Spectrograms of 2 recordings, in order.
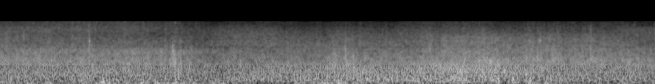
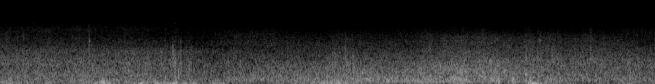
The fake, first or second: first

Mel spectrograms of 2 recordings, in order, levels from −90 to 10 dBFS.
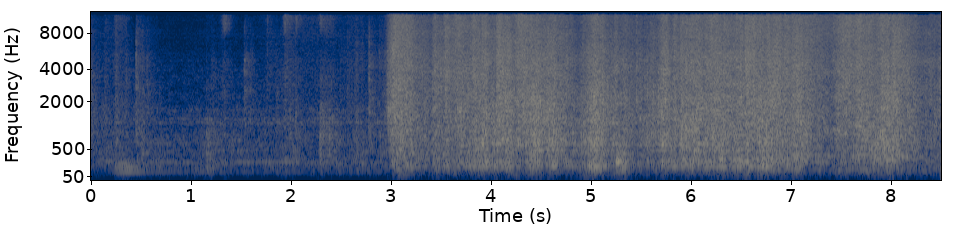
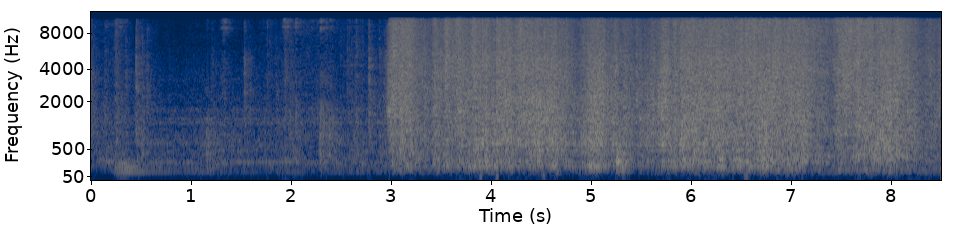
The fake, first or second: first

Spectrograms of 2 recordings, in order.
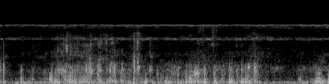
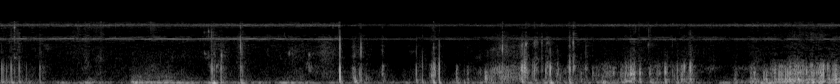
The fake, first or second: first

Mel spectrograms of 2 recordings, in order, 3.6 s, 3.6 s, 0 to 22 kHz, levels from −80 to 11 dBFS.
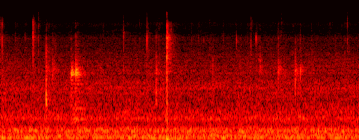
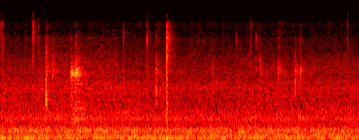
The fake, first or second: first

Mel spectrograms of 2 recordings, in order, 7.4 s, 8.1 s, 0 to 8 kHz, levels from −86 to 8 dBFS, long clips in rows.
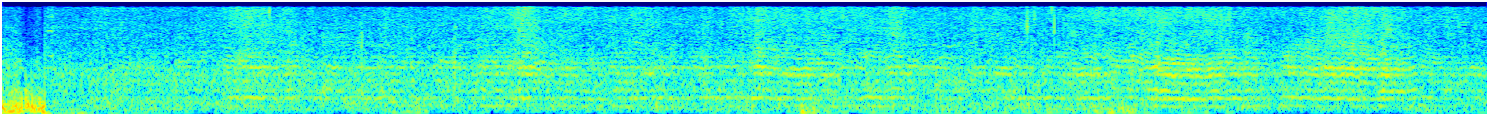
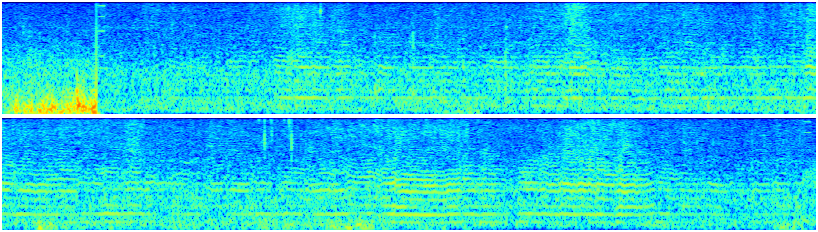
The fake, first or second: first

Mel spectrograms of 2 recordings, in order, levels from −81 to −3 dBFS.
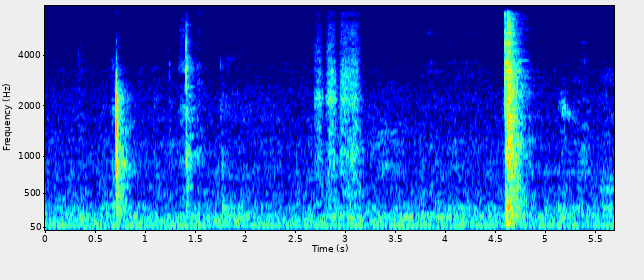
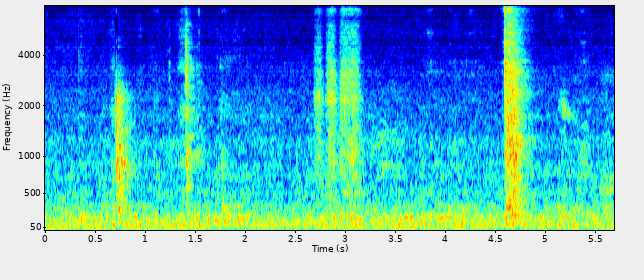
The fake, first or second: second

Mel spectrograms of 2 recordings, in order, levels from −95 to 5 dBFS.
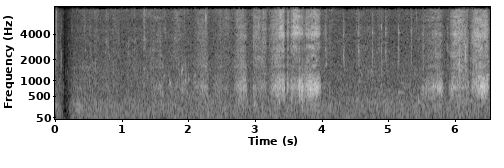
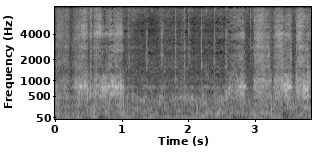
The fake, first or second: second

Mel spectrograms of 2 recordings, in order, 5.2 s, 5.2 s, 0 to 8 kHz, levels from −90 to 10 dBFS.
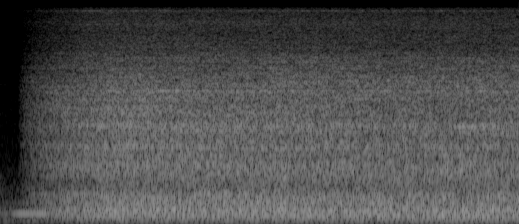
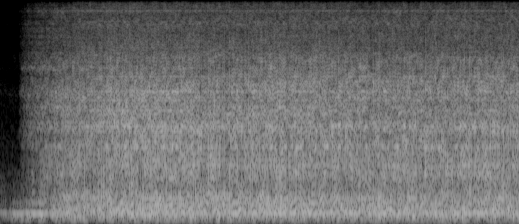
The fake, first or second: second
